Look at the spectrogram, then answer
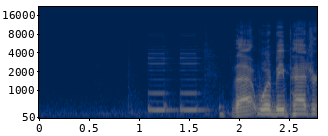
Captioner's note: buzzer dings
